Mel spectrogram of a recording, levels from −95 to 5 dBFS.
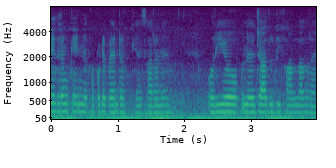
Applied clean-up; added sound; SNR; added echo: none; Purr; 2 dB; none.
